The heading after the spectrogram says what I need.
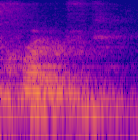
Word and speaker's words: Kreeft: It's It's Kreeft. It's Dutch. It means lobster. Kreeft. Kreeft is Americanized.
